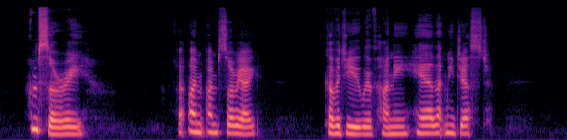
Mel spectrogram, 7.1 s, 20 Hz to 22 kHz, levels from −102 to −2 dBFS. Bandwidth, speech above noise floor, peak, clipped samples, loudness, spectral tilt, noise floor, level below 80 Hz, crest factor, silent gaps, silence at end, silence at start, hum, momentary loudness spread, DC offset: 17.5 kHz; 54 dB; -14 dBFS; under 0.1%; -30 LUFS; -5 dB/octave; -84 dBFS; -84 dBFS; 18 dB; none; 1.1 s; 0.35 s; none; 10 LU; under 0.1%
